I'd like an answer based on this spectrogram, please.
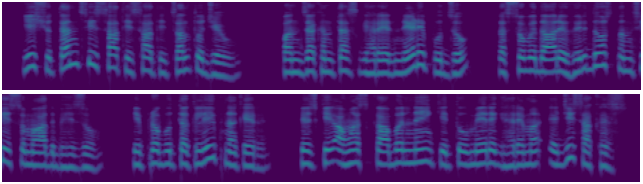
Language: Bhadrawahi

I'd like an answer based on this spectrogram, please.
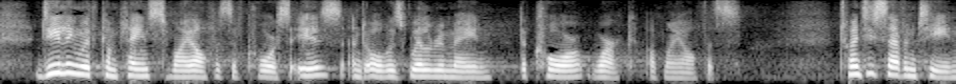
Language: English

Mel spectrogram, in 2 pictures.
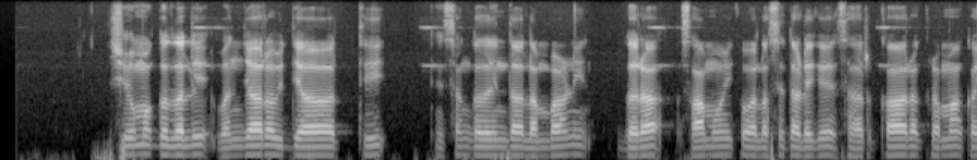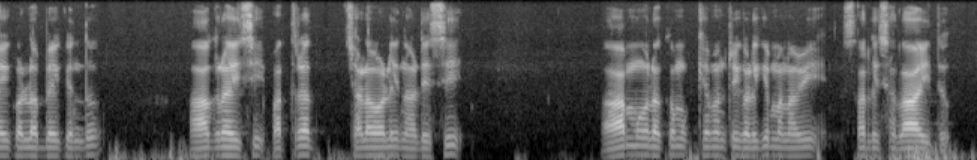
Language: Kannada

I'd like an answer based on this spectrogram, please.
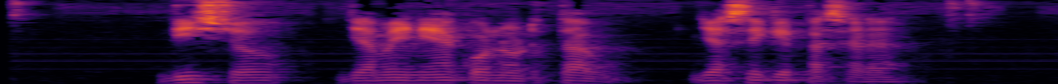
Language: Aragonese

